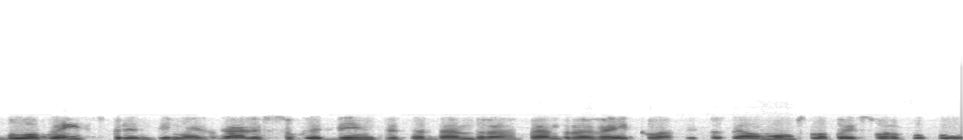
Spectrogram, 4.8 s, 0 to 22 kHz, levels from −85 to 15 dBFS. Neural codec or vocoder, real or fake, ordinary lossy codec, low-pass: none; real; MP3, 96 kbps; 7.2 kHz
